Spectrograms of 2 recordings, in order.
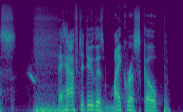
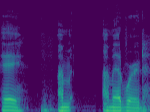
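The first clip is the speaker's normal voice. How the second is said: put-on brooding voice. Acting out a scene, head down looking up: brooding Edward voice. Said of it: "Real brooding here".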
